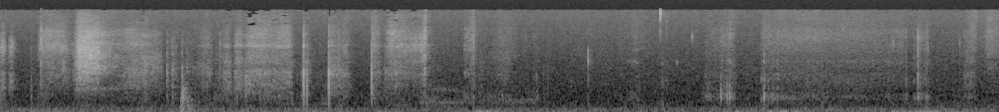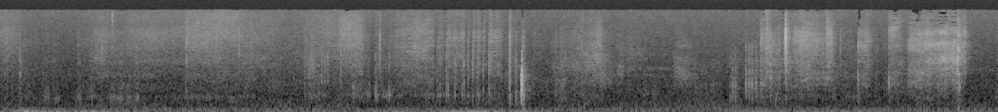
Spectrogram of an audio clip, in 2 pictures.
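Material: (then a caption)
Paper. A hand brushes across the glossy paper pages of a large open hardcover book, then flips a page over to the next spread. Soft, dry rustles and sliding swishes are punctuated by brief crisp flicks and crackles, all over a steady low rumble.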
